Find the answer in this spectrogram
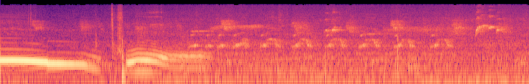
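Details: Caged puter pelung dove from Indonesia singing manggung. A clear tone glides downward, then a wavering, bending note follows. Faint chirps from other birds and soft background noise can be heard.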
